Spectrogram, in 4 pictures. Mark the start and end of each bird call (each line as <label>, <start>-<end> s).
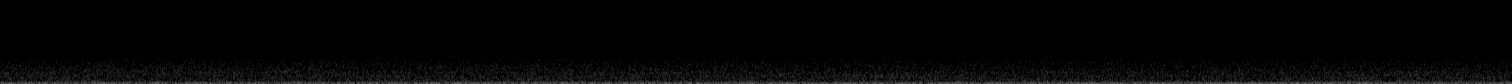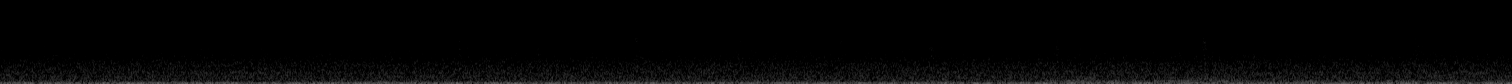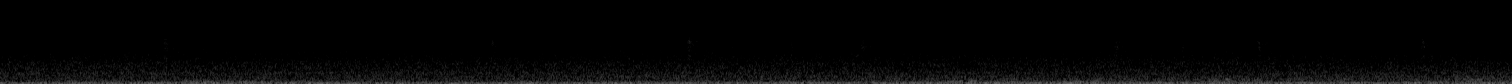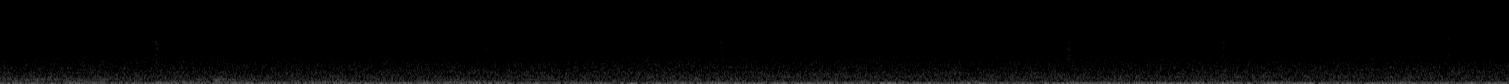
Common Grackle (Quiscalus quiscula), 36.9-60.4 s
